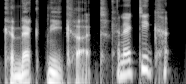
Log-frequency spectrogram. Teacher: The middle C is silent. 4 syllables with the stress on the second syllable.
